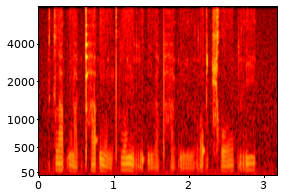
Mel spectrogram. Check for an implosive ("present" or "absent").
absent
